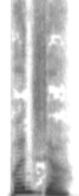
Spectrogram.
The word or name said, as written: ಪಜ್ಜ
